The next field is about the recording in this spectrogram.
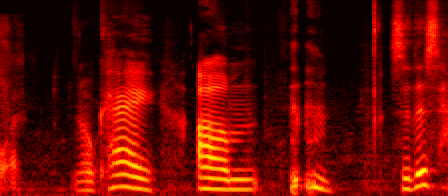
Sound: clears throat

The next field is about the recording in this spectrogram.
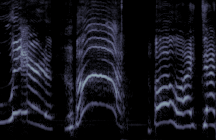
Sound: yelling

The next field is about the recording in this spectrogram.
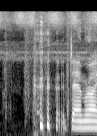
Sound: she laughs at your quick remark

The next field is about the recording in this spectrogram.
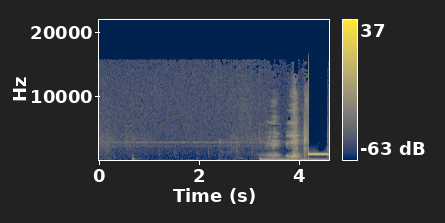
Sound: fast footsteps

